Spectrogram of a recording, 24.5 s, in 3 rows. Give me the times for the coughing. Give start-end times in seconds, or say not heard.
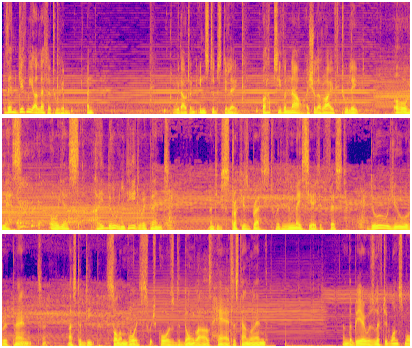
8.4-9.8.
